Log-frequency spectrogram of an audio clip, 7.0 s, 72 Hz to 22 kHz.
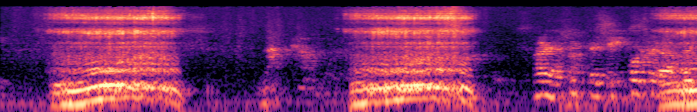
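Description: Repeated low, fluttering snores on each breath in, about 20 a minute, with quieter breathing out between them.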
